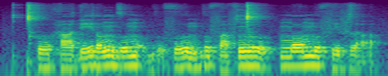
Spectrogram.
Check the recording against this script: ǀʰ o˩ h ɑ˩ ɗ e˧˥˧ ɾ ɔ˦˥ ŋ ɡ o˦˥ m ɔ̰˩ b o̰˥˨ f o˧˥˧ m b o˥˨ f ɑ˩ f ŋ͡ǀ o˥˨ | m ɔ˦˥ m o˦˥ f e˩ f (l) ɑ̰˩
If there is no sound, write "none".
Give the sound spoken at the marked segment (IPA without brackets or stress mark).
l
